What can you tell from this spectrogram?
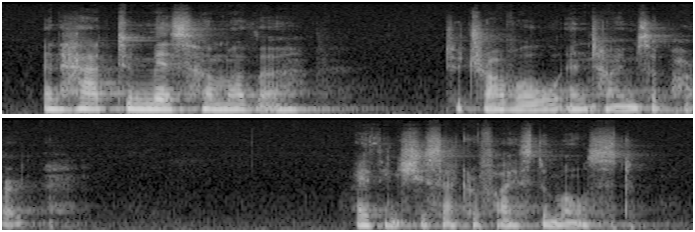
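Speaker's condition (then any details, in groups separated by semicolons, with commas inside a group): No condition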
